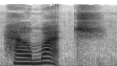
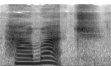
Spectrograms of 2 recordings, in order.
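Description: No difference in how they are said.

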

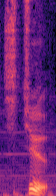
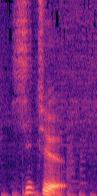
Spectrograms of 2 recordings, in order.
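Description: First: The pitch is high first, then falls. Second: The pitch rises again on the second part. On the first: The speaker calls it right. "正しいイントネーションはシチューだと思います。最初のシにアクセントが来て、チューで下がるんだよね。" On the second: The speaker calls it wrong. "シにアクセントが来るものの、チューの部分で上がってしまうんですよね。"

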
